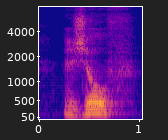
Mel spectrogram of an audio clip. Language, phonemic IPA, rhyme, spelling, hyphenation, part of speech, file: Dutch, /zoːf/, -oːf, zoof, zoof, noun, Nl-zoof.ogg
- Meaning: guilder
